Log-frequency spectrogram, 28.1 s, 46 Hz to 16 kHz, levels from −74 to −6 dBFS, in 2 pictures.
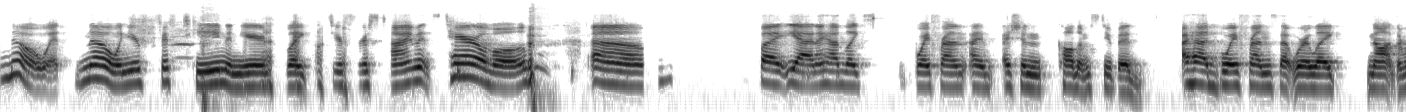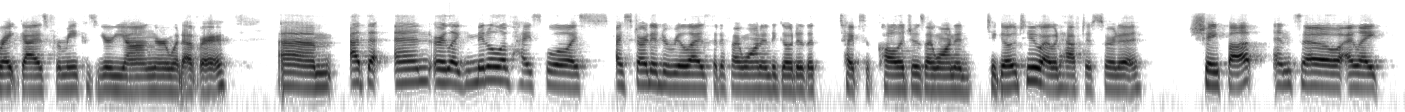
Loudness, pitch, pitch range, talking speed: -18 LUFS, 180 Hz, 160-195 Hz, 190 wpm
